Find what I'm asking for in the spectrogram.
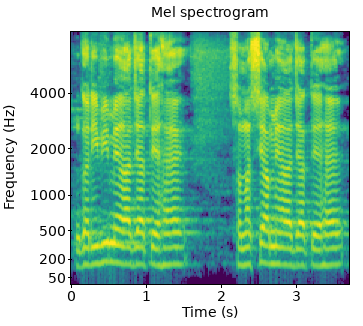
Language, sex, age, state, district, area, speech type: Hindi, male, 30-45, Bihar, Darbhanga, rural, spontaneous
